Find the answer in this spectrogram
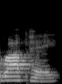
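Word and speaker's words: rapé: You can say it hape, some say it rape, but when you spell it and read it in English, it doesn't look good, that word. So we use hape with an H instead of an R.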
